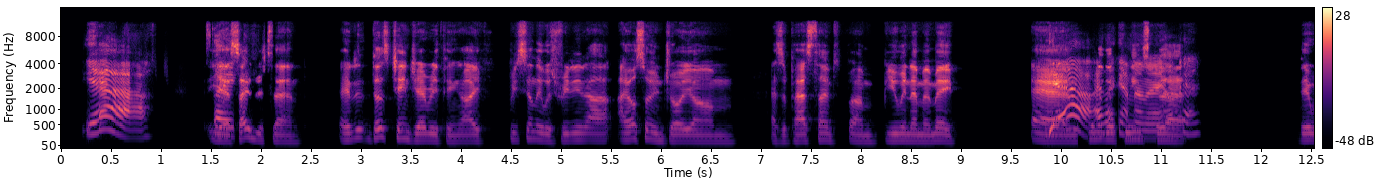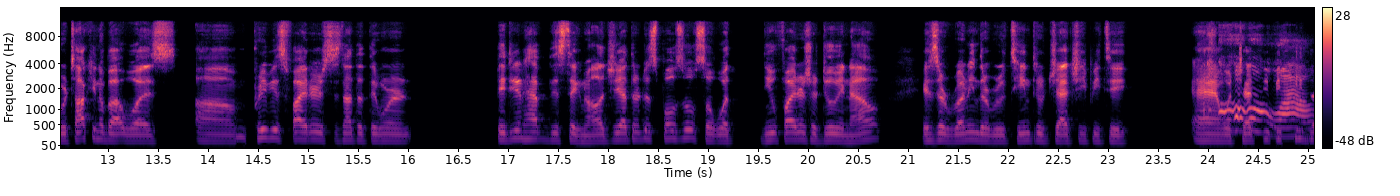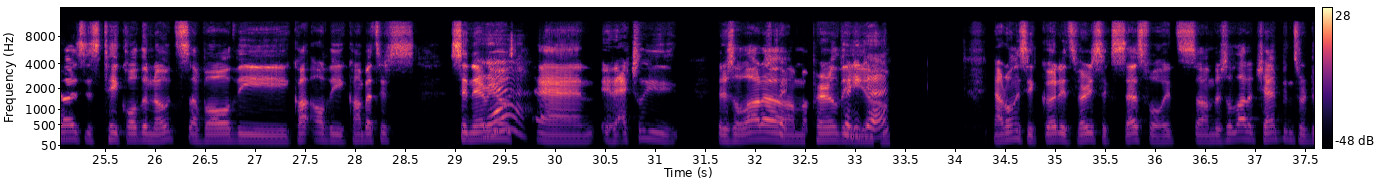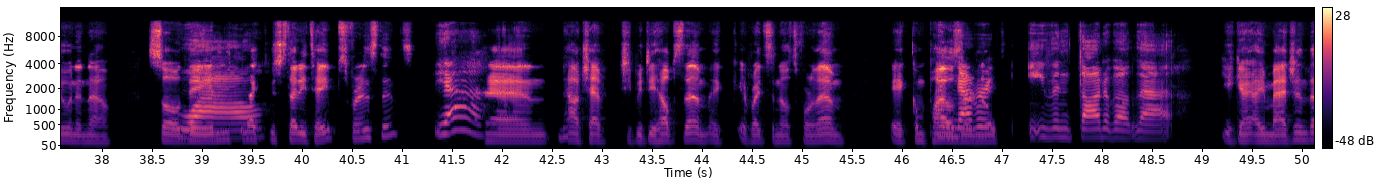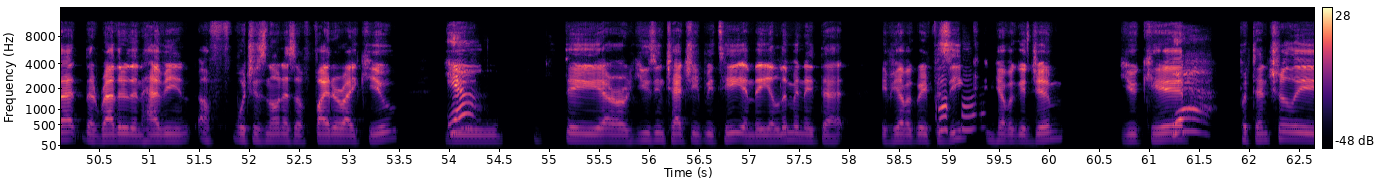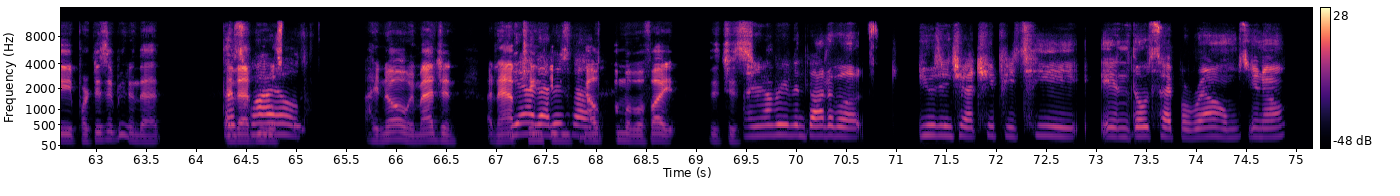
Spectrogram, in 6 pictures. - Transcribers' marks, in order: other background noise; tapping; laughing while speaking: "Oh"; "combat" said as "combatses"; drawn out: "Wow"
- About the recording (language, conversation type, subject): English, unstructured, How has technology changed the way you enjoy your favorite activities?
- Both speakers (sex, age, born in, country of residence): female, 50-54, United States, United States; male, 35-39, United States, United States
